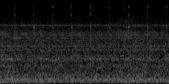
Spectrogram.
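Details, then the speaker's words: 2003 Chevy Avalanche 5.3 V8 with P0300 random misfire, after replacing injectors on cylinders 2 and 7, one O2 sensor still unplugged; quiet smooth idle, steady hum, no stumble, misfire counter shows no misfires on any cylinder. "well i've changed both injectors on the two and seven and as you can tell it's running smooth it sounds good"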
